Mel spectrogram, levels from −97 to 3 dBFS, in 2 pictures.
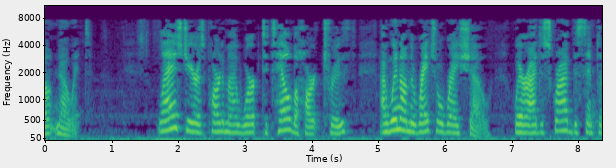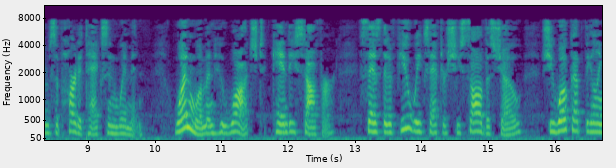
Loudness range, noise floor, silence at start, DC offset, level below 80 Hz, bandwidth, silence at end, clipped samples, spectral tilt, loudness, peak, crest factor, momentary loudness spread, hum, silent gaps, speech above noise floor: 3 LU; -43 dBFS; 0 s; under 0.1%; -44 dBFS; 8 kHz; 0 s; under 0.1%; -3.5 dB/octave; -20 LUFS; -2 dBFS; 20 dB; 12 LU; none; none; 22 dB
